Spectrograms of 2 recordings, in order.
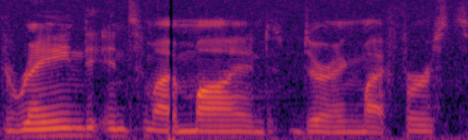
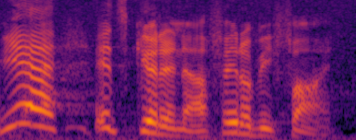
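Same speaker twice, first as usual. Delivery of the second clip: lazy inner voice; 5 semitones higher, 4 dB louder than usual. Retold or imitated. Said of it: "Every time I get to that place where".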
